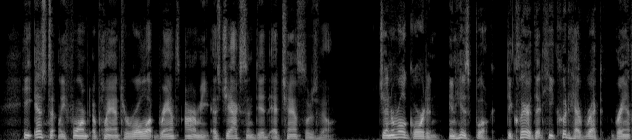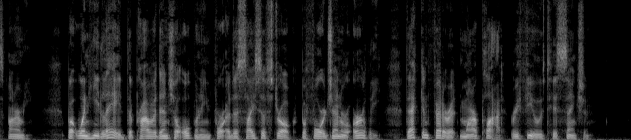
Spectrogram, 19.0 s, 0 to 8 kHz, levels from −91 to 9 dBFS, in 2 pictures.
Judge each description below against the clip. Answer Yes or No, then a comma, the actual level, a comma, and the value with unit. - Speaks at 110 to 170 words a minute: Yes, average, 160 wpm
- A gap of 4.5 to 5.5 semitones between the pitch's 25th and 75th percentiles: Yes, average, 5.0 semitones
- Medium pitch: No, low, 115 Hz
